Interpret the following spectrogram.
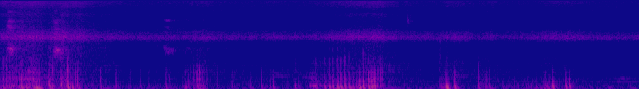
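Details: French Bulldog asleep and snoring: low, rough, rumbling bursts in uneven clusters, each swelling and fading over about half a second, with quieter breathy gaps between them; a steady faint hum runs underneath.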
